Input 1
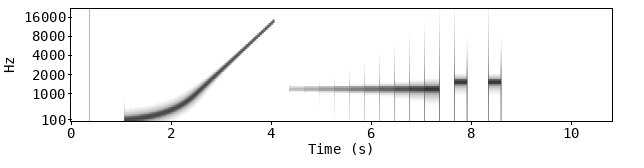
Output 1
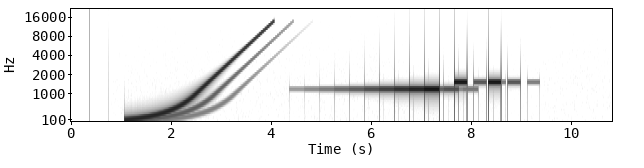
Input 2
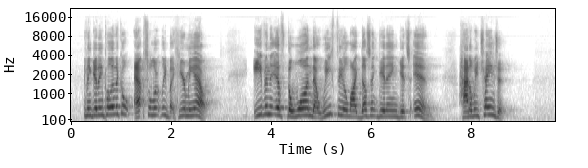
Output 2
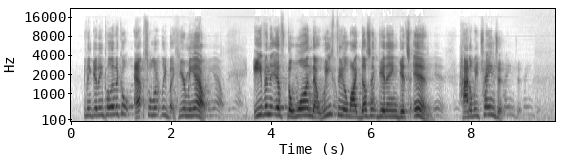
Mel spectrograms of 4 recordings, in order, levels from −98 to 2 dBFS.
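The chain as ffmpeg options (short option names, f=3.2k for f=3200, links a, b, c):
-filter_complex "[0:a]asplit=2[a][b];[b]adelay=389,lowpass=f=1.7k:p=1,volume=-22dB,asplit=2[c][d];[d]adelay=389,lowpass=f=1.7k:p=1,volume=0.22[e];[a][c][e]amix=inputs=3:normalize=0,dynaudnorm=f=440:g=3:m=14.5dB,volume=-1dB"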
